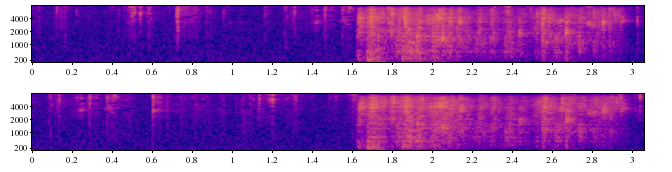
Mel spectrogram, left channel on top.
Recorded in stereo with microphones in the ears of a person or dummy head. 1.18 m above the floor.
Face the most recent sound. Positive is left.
turn(degrees=15)  # may be behind; listen again after turning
